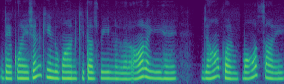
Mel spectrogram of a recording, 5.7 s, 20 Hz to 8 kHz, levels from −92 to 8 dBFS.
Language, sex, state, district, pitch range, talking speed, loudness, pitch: Hindi, female, Rajasthan, Jaipur, 220-240 Hz, 135 wpm, -16 LUFS, 225 Hz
